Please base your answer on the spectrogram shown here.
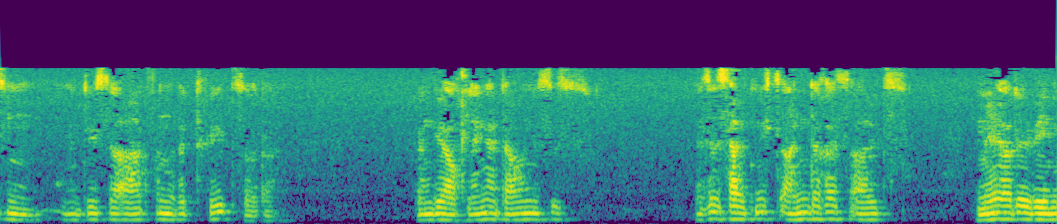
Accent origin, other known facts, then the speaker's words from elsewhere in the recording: Augsburg, Bavaria, Germany; also born or lived in Stuttgart / United States / Hamburg / England; Wisst ihr eigentlich, dass ich ein gebürtiger Stuttgarter bin? Stuttgart-Wallingdorf geboren. Zufall, oder? Meiching in Landhaussiedlung aufgewachsen. Ja, in einigen Teilen von Deutschland gelebt. Augsburg danach aufgewachsen. USA studiert, Hamburg gearbeitet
